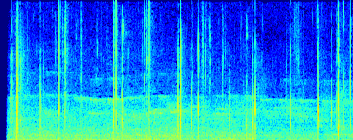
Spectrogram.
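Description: Wood campfire crackling: irregular sharp pops and snaps, several a second, over a low steady rumble that drops away about three seconds in.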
